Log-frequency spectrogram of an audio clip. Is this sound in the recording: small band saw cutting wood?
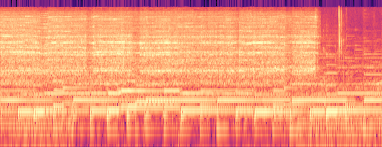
yes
